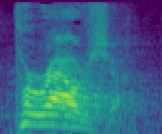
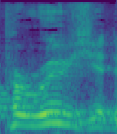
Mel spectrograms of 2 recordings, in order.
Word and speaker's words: parousia: Now, I've told you in the past, the technical word that we use to discuss this is parousia, or parousia, depending on where you're from, how you pronounce that. That diphthong in Greek.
